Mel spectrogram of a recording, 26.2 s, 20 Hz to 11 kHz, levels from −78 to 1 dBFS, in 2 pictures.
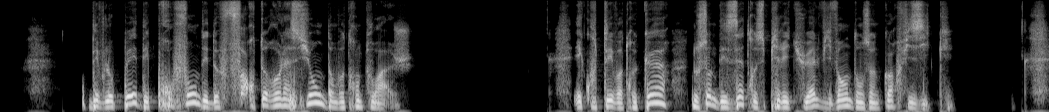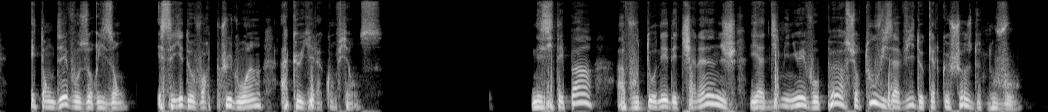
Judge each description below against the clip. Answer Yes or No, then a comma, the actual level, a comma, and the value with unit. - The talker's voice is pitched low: Yes, low, 125 Hz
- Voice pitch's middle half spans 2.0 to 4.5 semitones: No, average, 5.0 semitones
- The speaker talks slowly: Yes, slow, 120 wpm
